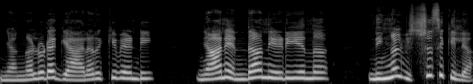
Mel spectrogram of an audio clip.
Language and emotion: Malayalam, surprised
